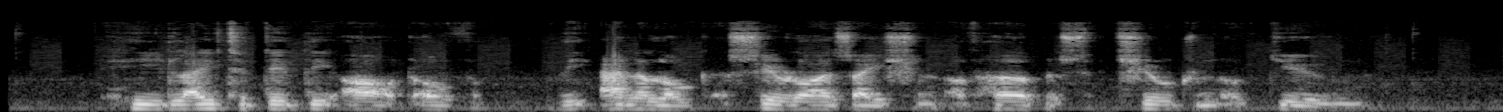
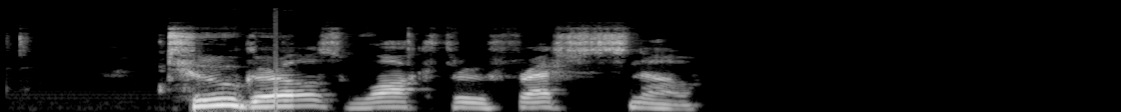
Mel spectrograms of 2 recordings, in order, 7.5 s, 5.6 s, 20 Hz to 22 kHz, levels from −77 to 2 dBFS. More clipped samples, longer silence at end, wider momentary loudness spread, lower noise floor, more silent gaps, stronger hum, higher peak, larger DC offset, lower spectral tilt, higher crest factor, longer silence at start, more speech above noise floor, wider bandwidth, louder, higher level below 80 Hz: neither; second, 0.7 s vs 2.15 s; about the same, 11 LU vs 13 LU; second, -47 dBFS vs -85 dBFS; neither; neither; about the same, 0 dBFS vs 0 dBFS; neither; about the same, -4 dB/octave vs -4 dB/octave; about the same, 18 dB vs 18 dB; first, 0.55 s vs 0.1 s; second, 30 dB vs 69 dB; about the same, 11.5 kHz vs 11 kHz; about the same, -17 LUFS vs -15 LUFS; about the same, -56 dBFS vs -52 dBFS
